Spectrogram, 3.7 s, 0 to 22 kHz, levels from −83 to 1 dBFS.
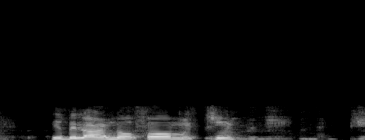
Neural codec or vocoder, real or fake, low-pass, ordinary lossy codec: codec, 44.1 kHz, 1.7 kbps, Pupu-Codec; fake; 5.4 kHz; AAC, 32 kbps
